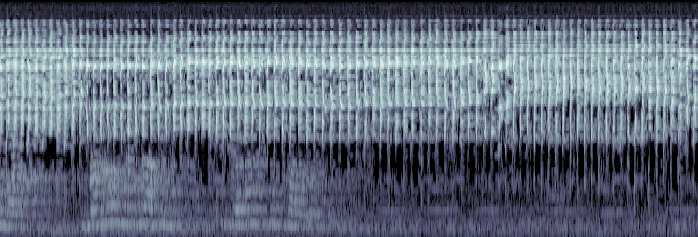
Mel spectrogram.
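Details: Cage-bird training recording of a lovebird's long ngekek: an unbroken, fast, high-pitched rattling trill held for the whole stretch, with soft lower sounds briefly heard early on.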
